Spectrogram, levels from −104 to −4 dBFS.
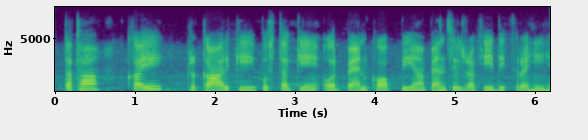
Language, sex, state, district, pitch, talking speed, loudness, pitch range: Hindi, female, Uttar Pradesh, Muzaffarnagar, 220 Hz, 125 wpm, -21 LUFS, 210-240 Hz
